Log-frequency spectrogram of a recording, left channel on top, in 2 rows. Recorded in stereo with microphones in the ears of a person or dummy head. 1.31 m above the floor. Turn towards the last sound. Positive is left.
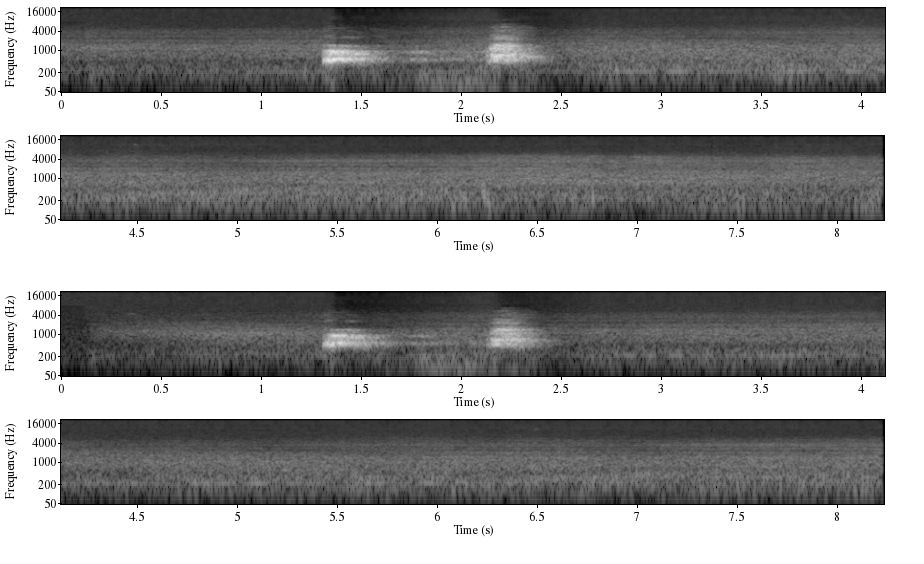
turn(degrees=60)  # may be behind; listen again after turning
